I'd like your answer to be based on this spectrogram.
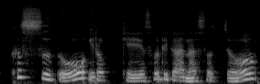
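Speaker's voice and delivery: normal talking voice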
